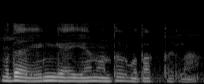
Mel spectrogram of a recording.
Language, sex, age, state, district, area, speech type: Kannada, male, 18-30, Karnataka, Chikkaballapur, rural, spontaneous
